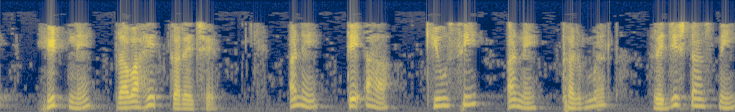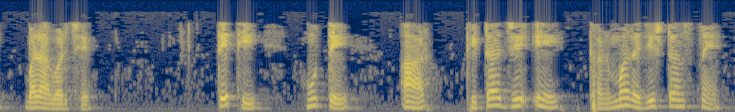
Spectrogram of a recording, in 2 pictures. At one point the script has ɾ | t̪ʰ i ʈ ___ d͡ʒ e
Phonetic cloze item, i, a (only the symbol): a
